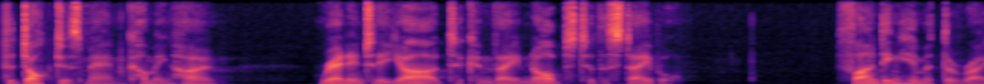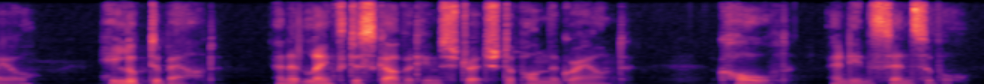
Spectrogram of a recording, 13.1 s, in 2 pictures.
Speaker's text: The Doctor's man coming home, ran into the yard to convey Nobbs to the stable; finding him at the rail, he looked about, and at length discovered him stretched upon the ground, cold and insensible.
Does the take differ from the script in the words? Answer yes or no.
no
